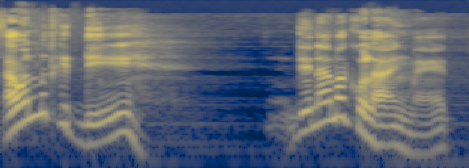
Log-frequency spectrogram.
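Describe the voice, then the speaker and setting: A man's voice: fairly high pitch, huge pitch swings, a little slow, slightly rough, dry recording, exaggerated voice. A man playing a nosy young house servant who hesitantly but bluntly questions his rich employer in a radio drama. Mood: probing. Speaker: servant, Dodong.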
